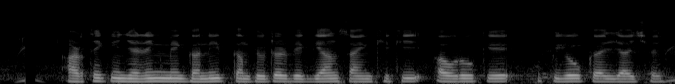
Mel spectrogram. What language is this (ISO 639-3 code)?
mag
